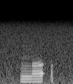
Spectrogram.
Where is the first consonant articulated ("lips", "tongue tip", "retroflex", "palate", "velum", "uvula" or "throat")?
velum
